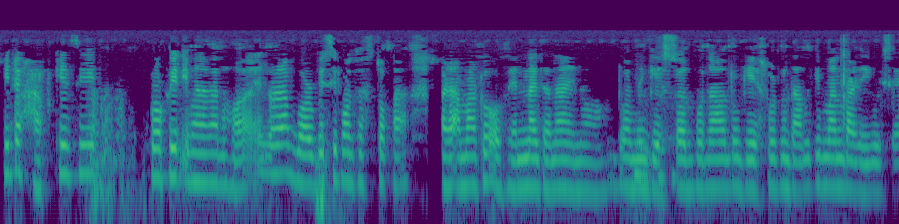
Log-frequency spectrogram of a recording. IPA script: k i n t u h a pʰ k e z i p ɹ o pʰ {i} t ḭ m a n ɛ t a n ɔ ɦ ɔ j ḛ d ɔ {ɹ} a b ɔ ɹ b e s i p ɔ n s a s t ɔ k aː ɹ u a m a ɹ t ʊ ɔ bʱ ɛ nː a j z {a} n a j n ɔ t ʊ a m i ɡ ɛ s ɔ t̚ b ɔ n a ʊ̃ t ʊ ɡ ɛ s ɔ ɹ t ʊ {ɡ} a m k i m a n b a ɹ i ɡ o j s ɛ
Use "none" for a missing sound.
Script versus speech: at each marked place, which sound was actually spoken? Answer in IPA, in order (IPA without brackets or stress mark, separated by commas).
i, ɹ, a, d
